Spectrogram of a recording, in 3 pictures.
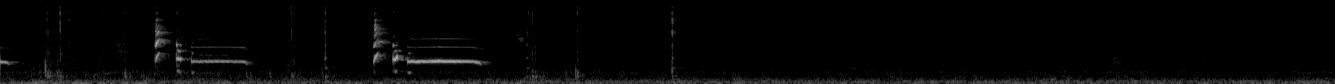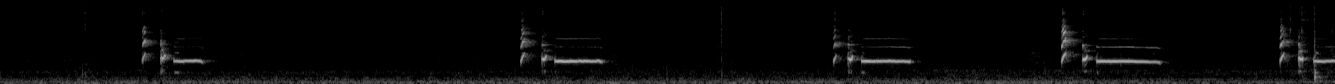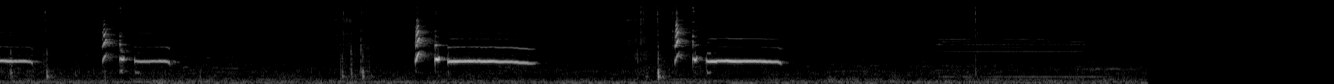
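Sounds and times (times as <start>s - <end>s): cockatiel whistling calls: 1.5s - 2.6s, 3.7s - 5.4s, 14.8s - 15.5s, 18.5s - 19.5s, 21.6s - 22.6s, 23.9s - 25.0s, 26.1s - 28.5s, 30.8s - 32.1s, 33.4s - 34.6s.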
